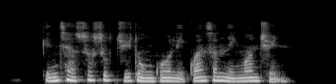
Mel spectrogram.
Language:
Cantonese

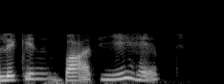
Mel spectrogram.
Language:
Hindi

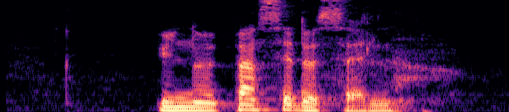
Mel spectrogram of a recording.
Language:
French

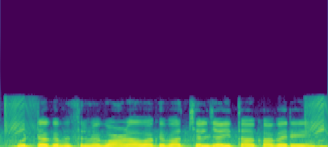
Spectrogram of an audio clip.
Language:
Bhojpuri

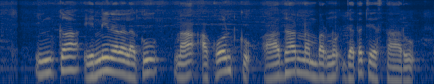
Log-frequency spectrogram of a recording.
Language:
Telugu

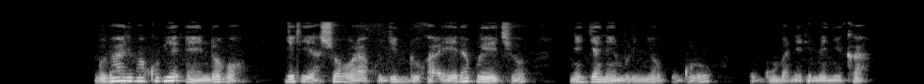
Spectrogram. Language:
Ganda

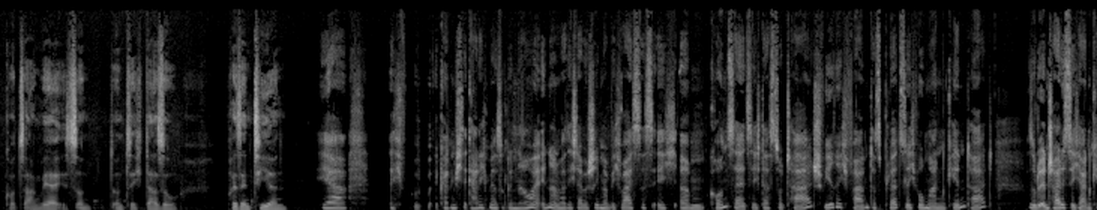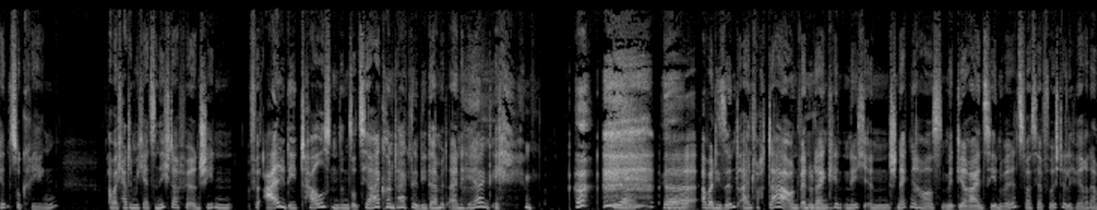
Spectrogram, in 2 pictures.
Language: German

